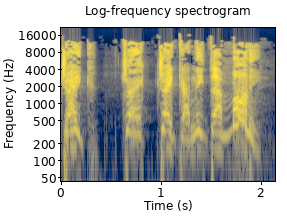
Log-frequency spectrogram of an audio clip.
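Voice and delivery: very high, ragged, rough repeated screaming yell. Retelling a movie scene, character screaming at someone walking away: imitating someone screaming. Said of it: "he's screaming".

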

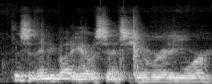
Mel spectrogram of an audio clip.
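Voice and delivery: normal talking voice

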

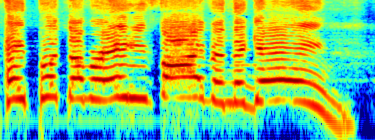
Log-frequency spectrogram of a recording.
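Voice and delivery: put-on very high yell with game stretched long. Retelling how a parent stood up in the stands: imitating someone shouting. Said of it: "I found myself standing up and shouting".

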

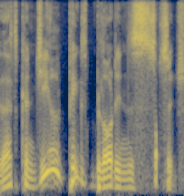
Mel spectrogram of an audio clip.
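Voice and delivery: rough attempt at English accent, swooping pitch. Retelling a pub meal, quoting Jim's answer in an attempted English accent. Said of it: "is that a better accent?".

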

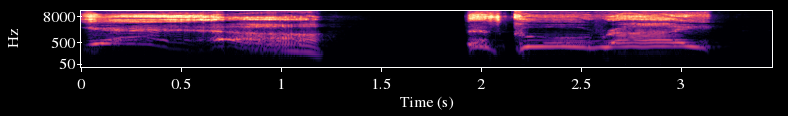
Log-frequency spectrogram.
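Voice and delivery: raspy, eerie, drawn-out voice. Recalling how a man sounded when excited, imitating a raspy, eerie voice. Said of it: "It was all like raspy and eerie".

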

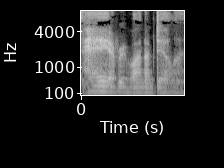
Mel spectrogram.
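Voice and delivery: put-on rough, gravelly voice. Podcast hosts reenacting an episode, speaker playing Dylan, Dylan gravel voice. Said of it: "brush up on my gravel voice".

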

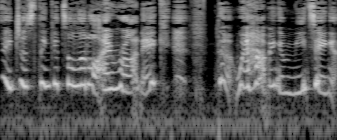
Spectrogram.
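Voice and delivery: mock sobbing through the words, high crying voice. Retelling what a girl said in a meeting, imitating someone crying. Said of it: "She's crying and she's like".

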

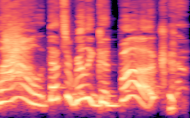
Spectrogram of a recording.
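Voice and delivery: very high, beautiful, bright American voice. Retelling what a stranger said on the staircase: imitating a bright American voice. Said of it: "beautiful, bright American voice say".

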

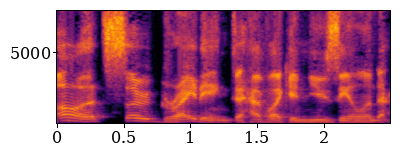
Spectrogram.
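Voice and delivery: normal talking voice

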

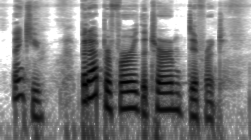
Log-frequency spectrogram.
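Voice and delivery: plain

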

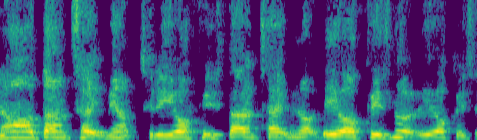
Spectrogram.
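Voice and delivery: repeated, high-pitched screaming. Retelling a scene of being taken to the office: imitating own past screaming. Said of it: "And I'm screaming".

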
